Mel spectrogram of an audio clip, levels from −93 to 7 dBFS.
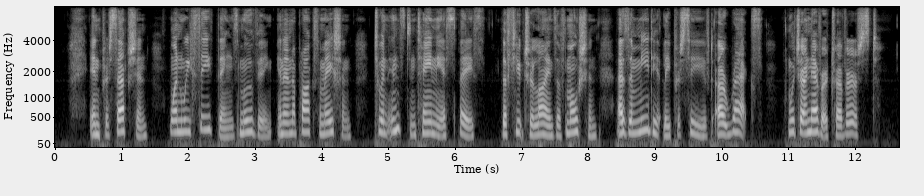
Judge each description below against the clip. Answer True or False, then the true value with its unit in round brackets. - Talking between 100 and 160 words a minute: True (135 wpm)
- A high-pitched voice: True (195 Hz)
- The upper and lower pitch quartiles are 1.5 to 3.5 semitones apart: False (4.7 semitones)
